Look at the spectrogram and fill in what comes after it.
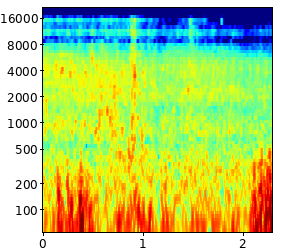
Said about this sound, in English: Now we're at the little harbour, lads, as we say in Ireland.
